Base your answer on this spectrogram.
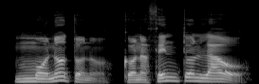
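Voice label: "monótono", Spanish, male; mekanta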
